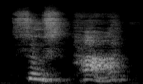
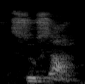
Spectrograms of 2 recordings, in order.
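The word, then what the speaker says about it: סוסה: That's why you have the ah and not ha. It's not sus ha susa because the hey acts as a vowel.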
